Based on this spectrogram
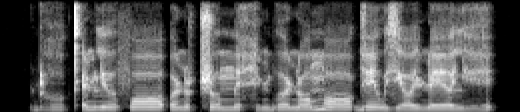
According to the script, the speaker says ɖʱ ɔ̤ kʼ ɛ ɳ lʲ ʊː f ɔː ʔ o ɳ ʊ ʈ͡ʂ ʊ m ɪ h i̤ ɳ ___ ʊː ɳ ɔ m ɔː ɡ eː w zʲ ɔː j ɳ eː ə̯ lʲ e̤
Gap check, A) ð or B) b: B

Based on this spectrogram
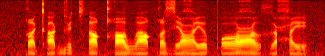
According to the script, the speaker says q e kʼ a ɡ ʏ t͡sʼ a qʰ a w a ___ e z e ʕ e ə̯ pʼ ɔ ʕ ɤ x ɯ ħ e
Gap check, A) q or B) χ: A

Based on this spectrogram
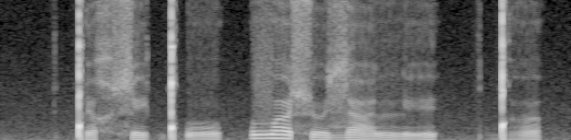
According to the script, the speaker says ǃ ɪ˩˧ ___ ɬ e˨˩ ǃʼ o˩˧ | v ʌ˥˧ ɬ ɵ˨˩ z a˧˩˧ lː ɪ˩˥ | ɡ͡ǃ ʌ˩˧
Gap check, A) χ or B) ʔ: A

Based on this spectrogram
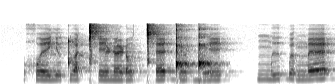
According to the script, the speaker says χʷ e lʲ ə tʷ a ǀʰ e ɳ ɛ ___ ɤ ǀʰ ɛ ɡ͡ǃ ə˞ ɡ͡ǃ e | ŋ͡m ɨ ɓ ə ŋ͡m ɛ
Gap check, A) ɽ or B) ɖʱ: A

